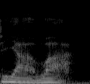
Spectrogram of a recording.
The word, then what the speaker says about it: Yahweh: Geschreven Yama, waar waarschijnlijk uitgesproken als Yahwa. He, dus daar zien we ook een bevestiging van die uitspraak. Yahweh en zo.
